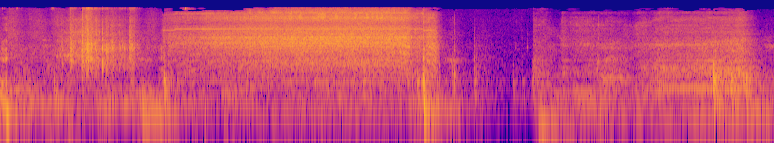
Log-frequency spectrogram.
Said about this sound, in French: Et enfin, il faut accéder à nouveau par une porte au local où se trouve le tour à bois électrique aussi. Vous dérangez une nuit, je viens voir écouter le bruit que vous faites de ce côté-ci. C'est le tournage des chevilles.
